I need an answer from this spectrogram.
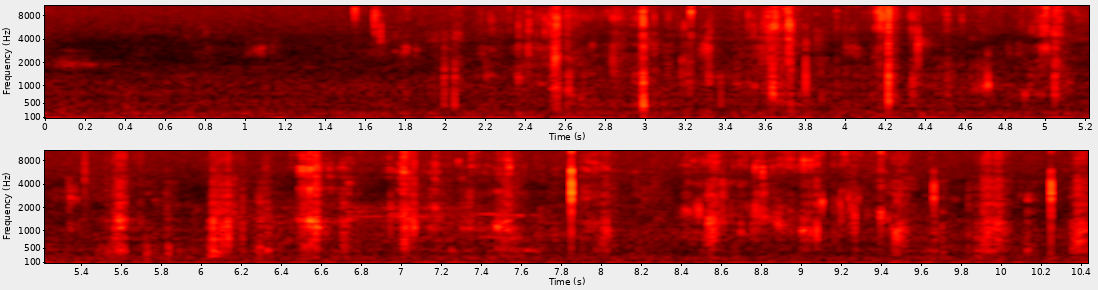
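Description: Close-miked chewing of a leaf-wrapped mouthful of spicy tilapia larb: crisp crunching and many sharp wet mouth clicks from about a second and a half in, over a steady low hum.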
